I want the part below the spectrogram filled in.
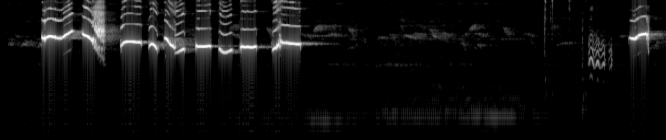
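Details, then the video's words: Oriental magpie-robin in full song, showing off its repertoire of copied phrases: a rapid string of sharp, bright whistled notes and slurs, then a low hum and a few brief closing whistles. "KACER MALAS BUNYI NYAUT GACOR BONGKAR ISIAN"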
